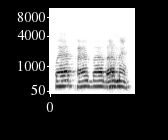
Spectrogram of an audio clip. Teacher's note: ओठ से निकलने वाले वर्ण को क्या कहते हैं? ओठस्थ वर्ण।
